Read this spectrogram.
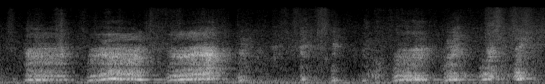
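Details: Australian Shepherd puppies, four weeks and five days old, in a litter watched by a baby cam. Their cries are harmonic, moaning and slightly growly, with three longer drawn-out ones first and then shorter broken whimpers, about eight in five seconds.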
